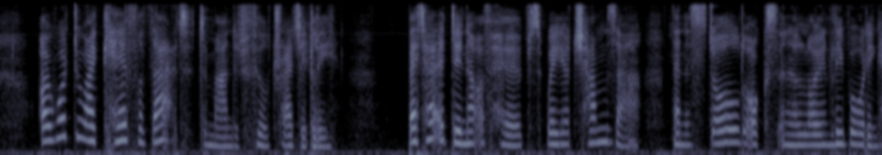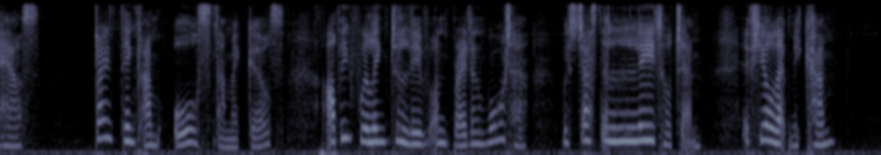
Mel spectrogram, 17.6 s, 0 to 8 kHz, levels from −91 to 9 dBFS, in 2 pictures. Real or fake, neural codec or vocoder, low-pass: fake; vocoder, 22.05 kHz, 80 mel bands, WaveNeXt; 7.2 kHz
